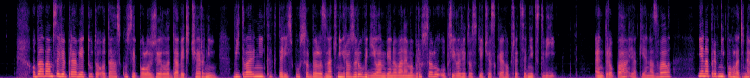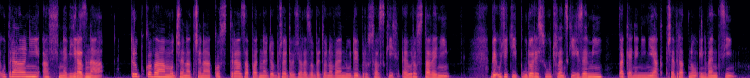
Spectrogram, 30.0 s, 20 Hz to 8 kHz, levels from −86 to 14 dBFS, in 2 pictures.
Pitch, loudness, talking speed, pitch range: 165 Hz, -23 LUFS, 105 wpm, 155-190 Hz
